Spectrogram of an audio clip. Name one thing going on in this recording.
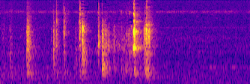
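A finger presses buttons on a cassette deck with sharp clicks.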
